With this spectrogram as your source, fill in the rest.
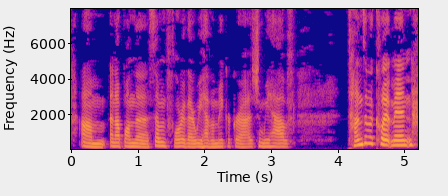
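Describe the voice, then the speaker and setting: A woman speaks at a fairly quick pace in a plain, everyday voice with ordinary pitch variation. The recording is very clean, with a silent background. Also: medium pitch for a woman. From Canada, Alberta (Edmonton). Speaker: tech program manager. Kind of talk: casual interview.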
